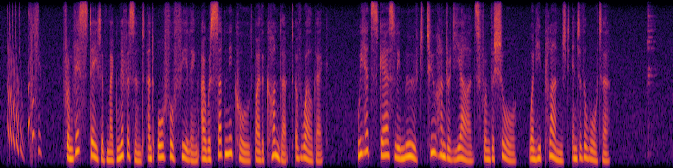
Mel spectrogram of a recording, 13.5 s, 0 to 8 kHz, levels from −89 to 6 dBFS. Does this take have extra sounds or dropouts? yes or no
yes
